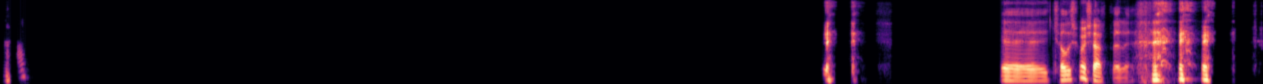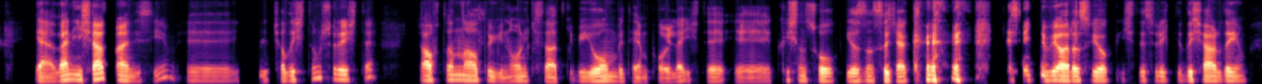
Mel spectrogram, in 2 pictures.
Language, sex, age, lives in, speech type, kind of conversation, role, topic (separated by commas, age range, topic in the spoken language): Turkish, male, 25-29, Poland, conversation, podcast, guest, Kaynak seçerken nelere dikkat edersin?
